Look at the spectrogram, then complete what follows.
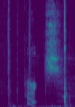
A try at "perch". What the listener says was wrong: Perch. Not porch, but perch.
